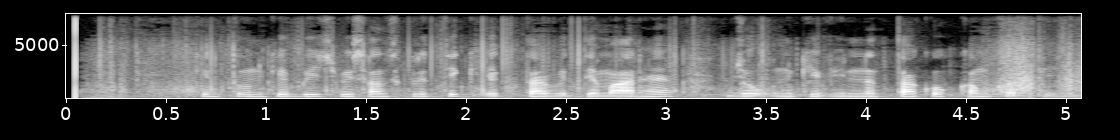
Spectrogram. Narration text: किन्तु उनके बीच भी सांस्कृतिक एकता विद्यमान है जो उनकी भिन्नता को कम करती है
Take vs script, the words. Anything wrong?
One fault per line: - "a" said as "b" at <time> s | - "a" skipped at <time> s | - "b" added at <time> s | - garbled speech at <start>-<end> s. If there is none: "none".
none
